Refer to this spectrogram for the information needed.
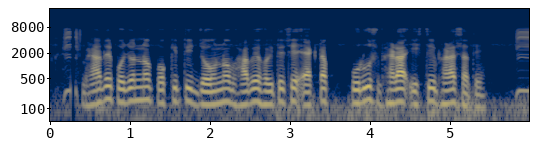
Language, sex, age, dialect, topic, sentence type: Bengali, male, 18-24, Western, agriculture, statement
